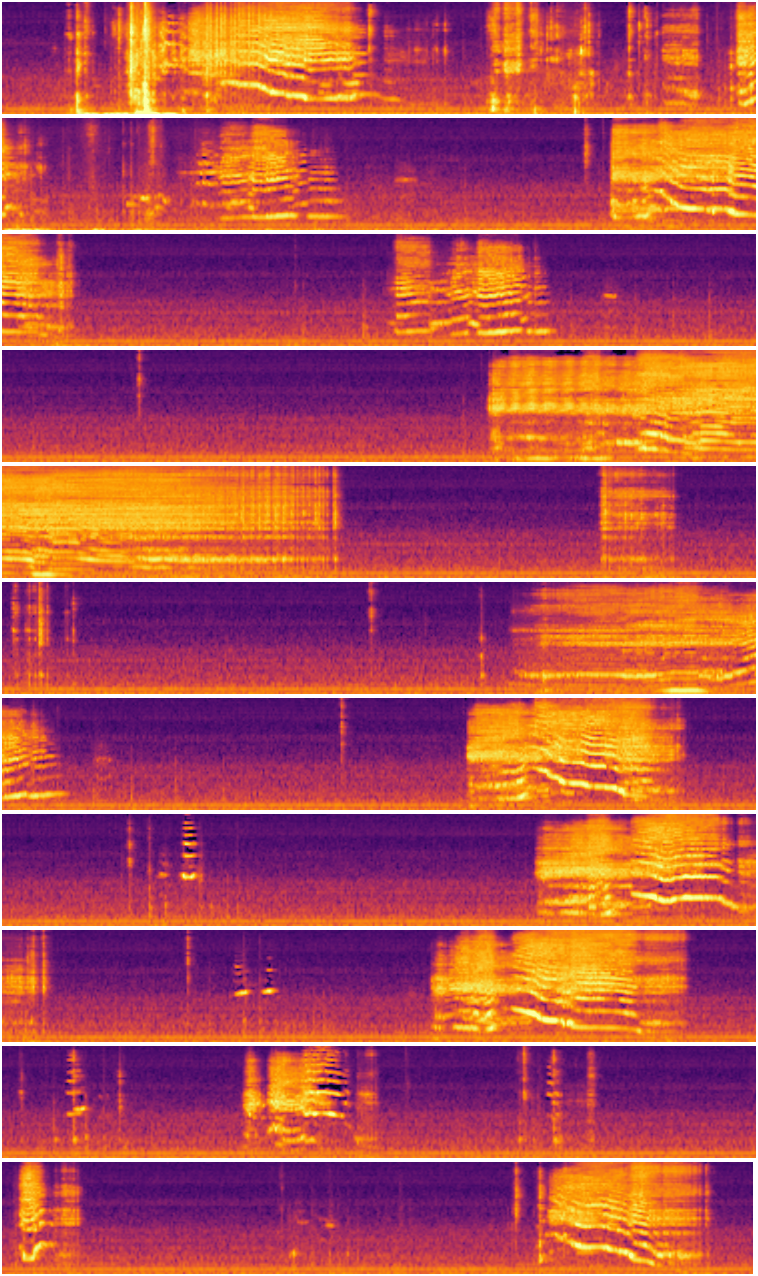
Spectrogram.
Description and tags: MyFreeSqueakyDoor NathanTarantla
My recording of a creaky door in my house before I put some oil on the hinge I've used in my audiobooks and productions. Enjoy!
squeaking, door, creak, squeaky, squeak, creaking, hinge, creaky, hinges, wood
